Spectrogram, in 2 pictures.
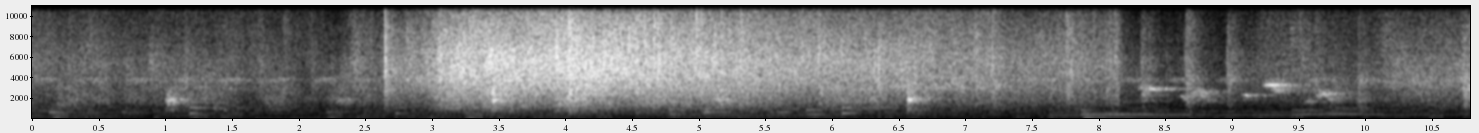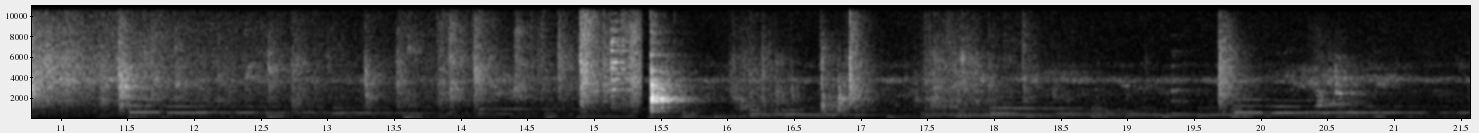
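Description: A hot wok sizzling and hissing for several seconds as steam rises from it, fading away after about eight seconds. This is followed by light clicks of utensils and one sharp knock about fifteen seconds in, over steady background music.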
